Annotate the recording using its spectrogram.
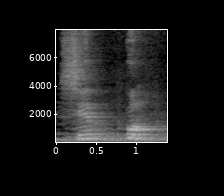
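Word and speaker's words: شرك: আপনারা কি কিছু বুঝেছেন শব্দটার উচ্চারণ কি হবে শিরক শিরক শিরক তালিব স্বয় রসিক র এর নিচে রস শিরক শিরক শিরক বুঝতে পেরেছেন তো আরবিতে শিন র জের শির কাফ দুই পেশ কুন শিনক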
